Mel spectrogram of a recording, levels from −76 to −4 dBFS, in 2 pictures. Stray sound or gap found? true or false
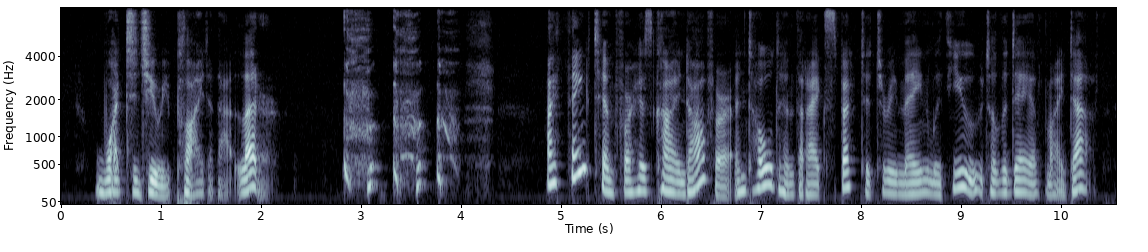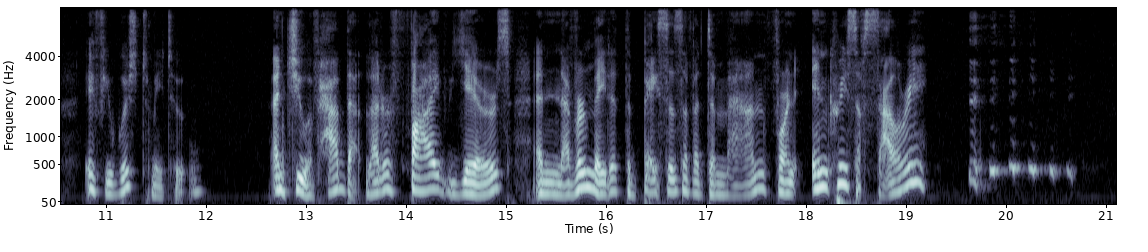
true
